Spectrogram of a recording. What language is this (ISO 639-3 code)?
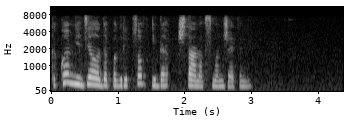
rus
